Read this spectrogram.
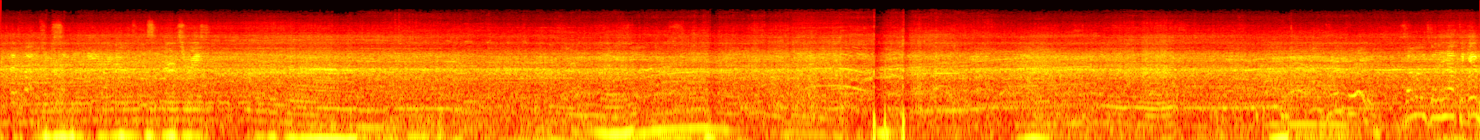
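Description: Small kart engines buzz and whine close by, rising and falling as they speed up and slow down.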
